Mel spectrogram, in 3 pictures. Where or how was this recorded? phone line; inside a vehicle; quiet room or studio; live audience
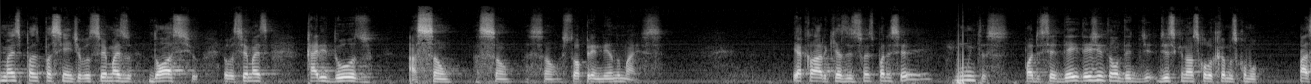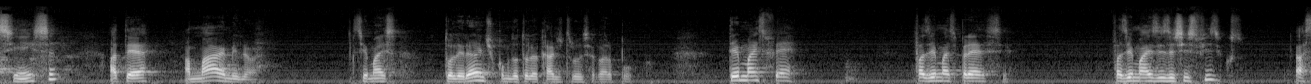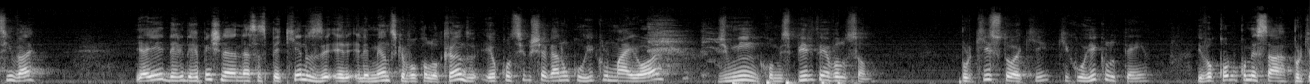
live audience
